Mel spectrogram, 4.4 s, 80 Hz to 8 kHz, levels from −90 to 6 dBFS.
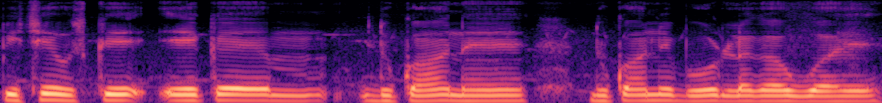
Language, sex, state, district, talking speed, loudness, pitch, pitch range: Hindi, male, Chhattisgarh, Sarguja, 165 wpm, -13 LUFS, 155 Hz, 150-165 Hz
